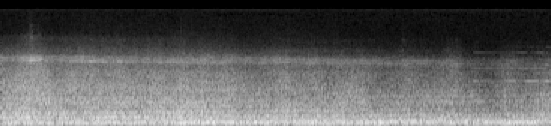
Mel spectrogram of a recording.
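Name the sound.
jet airliner engines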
